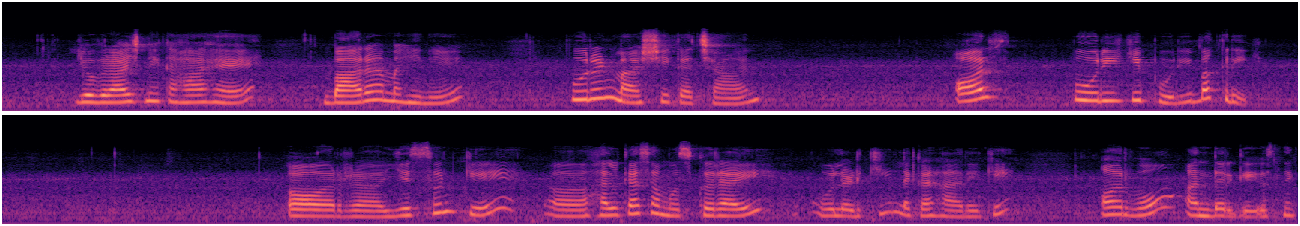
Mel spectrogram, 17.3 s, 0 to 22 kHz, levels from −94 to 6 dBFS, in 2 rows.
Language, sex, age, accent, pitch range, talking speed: Hindi, female, 30-49, native, 210-275 Hz, 110 wpm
